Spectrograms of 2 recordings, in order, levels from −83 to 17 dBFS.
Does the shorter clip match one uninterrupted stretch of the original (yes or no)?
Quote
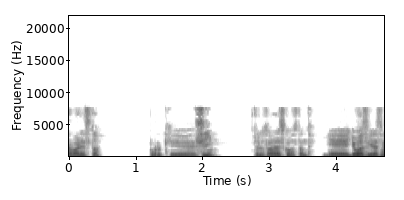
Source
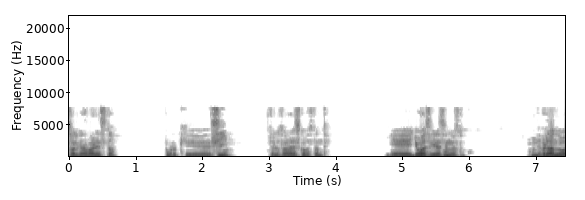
no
